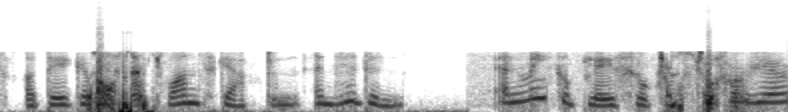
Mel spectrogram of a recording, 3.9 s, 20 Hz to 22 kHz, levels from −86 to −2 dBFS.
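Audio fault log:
Throughout: GSM full-rate codec. The speech carries a clearly audible buzzy, gravelly roughness, consistent with the 13 kbps full-rate codec. It models the vocal tract as a filter and drives it with a sparse, regularly spaced pulse excitation that keeps only every third sample, so the fine structure of the voice is replaced by a coarse, rasping texture. Nothing above 4 kHz survives, which leaves the speech narrowband and slightly muffled.
0.44–0.84 s and 3.30–3.76 s: GSM bit errors. In both stretches the speech breaks up into squawks, pops and a gargling quality. The bit error rate is about 6.3% in the first burst and about 5.6% in the second. Corrupted bits reach the decoder's filter, pitch and gain parameters, so individual frames come out with a bent spectrum, a wrong pitch or a sudden jump in level. That frame-by-frame damage is what turns the voice into those short, harsh bursts.
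2.35 s to end: input switched to a poorer device. The tone changes abruptly at 2.35 s, with no gap and roughly no change in level. From this point the band is narrower, and a faint new background noise appears, roughly 30 dB below the speech. The sudden change in coloration and noise floor, partway through the recording, most likely comes from the system moving its input to a different, lower-quality microphone or headset path.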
